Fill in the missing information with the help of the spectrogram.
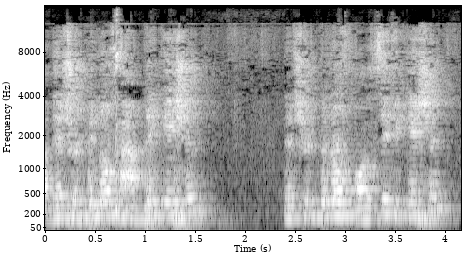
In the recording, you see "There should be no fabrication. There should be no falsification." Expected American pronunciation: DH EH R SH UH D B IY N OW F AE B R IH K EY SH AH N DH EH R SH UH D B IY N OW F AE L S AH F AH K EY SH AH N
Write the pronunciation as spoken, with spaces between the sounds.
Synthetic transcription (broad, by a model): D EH R SH UH D B IY N OW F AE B L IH K EY SH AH N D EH R SH UH D B IY N OW F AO L S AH F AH K EY SH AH N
